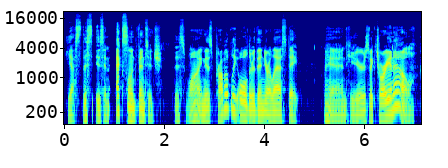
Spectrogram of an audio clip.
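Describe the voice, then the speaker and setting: A man's voice: on the low side, very animated, a little slow, dry recording, clean studio sound. A man playing a melodramatic, sentimental middle-aged family man in a comedic audio drama, with a theatrical, declamatory delivery. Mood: grateful, mellow.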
